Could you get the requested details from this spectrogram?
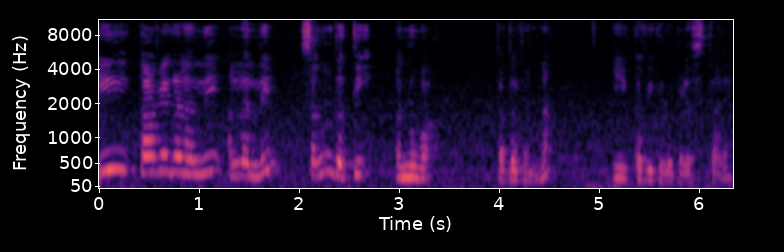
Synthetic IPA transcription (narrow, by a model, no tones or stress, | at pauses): iːkaːʋjɛɡɐɭɐlːiʔɐlːɐlːi | sɐŋɡɐt̪i | ɐnːuʋɐ | pɐd̪ɐʋɐnːɐ | iːkɐʋiɡɐɭubɐɭɐst̪aːɾe̞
